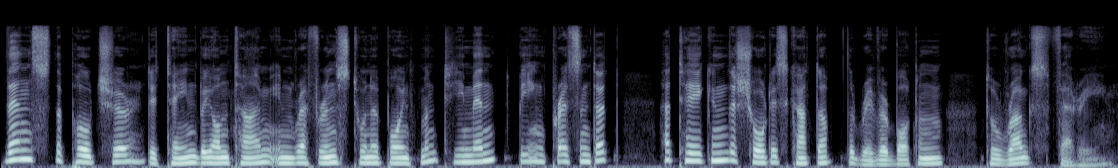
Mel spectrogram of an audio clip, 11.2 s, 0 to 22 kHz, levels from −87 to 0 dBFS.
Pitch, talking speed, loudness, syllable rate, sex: 140 Hz, 150 wpm, -18 LUFS, 4.4 syllables/s, male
